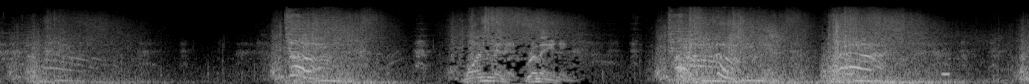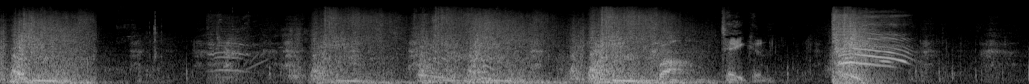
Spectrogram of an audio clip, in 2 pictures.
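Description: A sword slashes with a sharp electric whoosh.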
